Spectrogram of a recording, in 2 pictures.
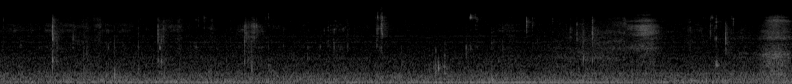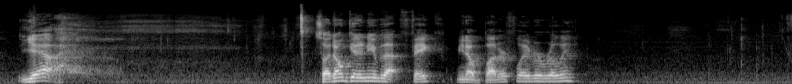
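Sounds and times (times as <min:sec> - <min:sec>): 
soft chewing of four cheese mashed potatoes in a taste test: 0:00.0 - 0:07.5, 0:09.5 - 0:11.1, 0:13.8 - 0:15.8
speech: 0:08.1 - 0:08.8, 0:11.2 - 0:13.8.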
